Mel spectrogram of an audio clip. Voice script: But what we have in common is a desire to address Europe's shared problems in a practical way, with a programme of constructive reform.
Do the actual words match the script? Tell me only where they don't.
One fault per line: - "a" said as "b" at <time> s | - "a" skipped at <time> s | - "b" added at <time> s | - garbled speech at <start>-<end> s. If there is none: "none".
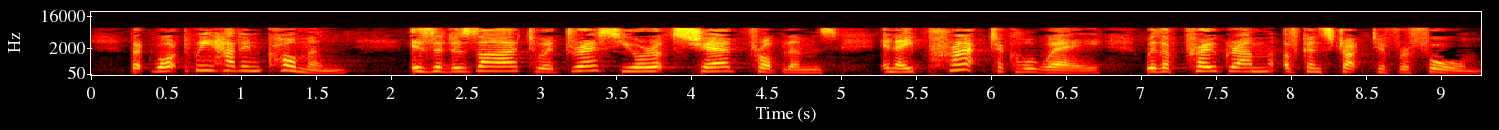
none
